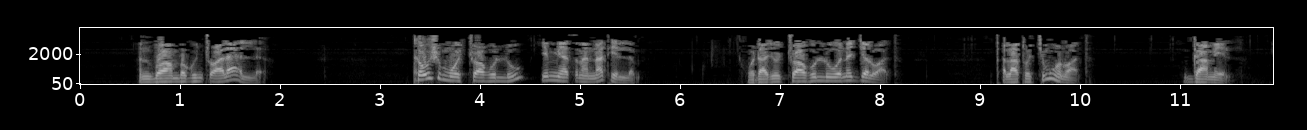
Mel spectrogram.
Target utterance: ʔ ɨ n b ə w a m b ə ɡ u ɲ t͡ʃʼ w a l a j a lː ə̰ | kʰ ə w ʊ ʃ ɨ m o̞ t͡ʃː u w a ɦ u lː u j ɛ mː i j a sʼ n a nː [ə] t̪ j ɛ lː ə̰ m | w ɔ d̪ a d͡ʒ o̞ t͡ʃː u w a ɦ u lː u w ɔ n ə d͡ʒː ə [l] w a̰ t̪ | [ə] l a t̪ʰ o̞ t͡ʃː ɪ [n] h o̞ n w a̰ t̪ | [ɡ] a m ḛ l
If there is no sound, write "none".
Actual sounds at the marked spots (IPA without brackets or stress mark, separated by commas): a, l, ə, m, ɡ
